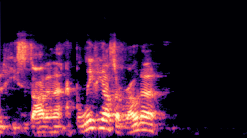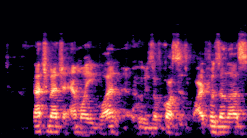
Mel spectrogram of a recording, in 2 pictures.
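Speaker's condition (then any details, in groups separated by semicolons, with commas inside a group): No condition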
